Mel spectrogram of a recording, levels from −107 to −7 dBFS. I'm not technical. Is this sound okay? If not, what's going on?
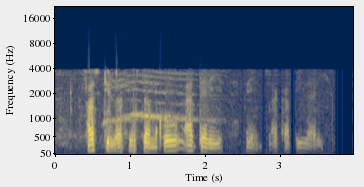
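No, there's one glitch. Around 1.05 to 1.08 s, packet loss with last packet repeated: a 30 ms piece went missing and the previous bit replayed, giving a small blip.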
